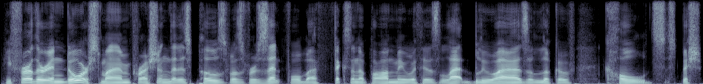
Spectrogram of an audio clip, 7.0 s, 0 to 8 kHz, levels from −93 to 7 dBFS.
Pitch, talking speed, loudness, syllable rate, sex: 120 Hz, 205 wpm, -19 LUFS, 5.3 syllables/s, male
